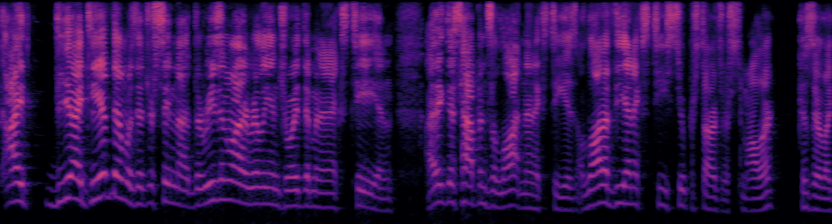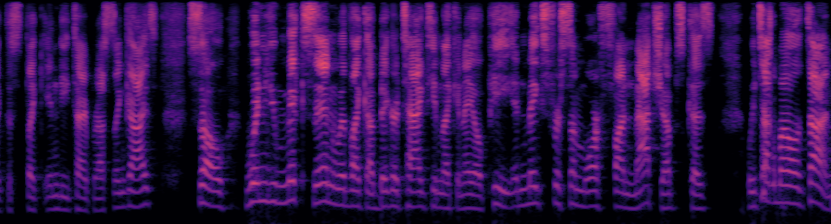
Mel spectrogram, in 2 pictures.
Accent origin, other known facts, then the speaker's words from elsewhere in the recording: Boston, Massachusetts, United States; accent: Boston; I have a little bit of a Boston accent myself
